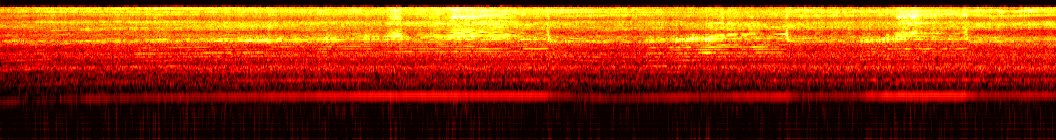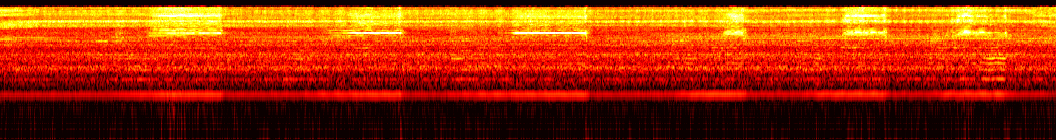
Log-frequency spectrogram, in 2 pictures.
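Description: Handheld rotary tool with a small ball cutter spinning up and running with a steady high whine, biting into a wooden rifle stock to cut small divots for epoxy bedding to key into. Short rougher grinding bursts come and go as the cutter presses into the wood, with a brief dip in pitch under load about six seconds in.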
